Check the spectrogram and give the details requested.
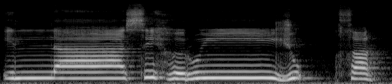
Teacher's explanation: یہاں پر یا کو لمبا نہیں کرنا, یہ اس کے اوپر حمزہ ساکن ہے نا, تو یا کو آپ تھوڑا جھٹکا دے کے پڑھیں گے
